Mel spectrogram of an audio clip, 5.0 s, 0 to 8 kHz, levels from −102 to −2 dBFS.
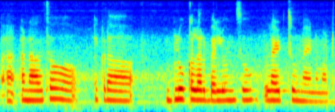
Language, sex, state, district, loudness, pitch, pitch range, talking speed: Telugu, female, Andhra Pradesh, Annamaya, -16 LUFS, 225 Hz, 215-230 Hz, 120 wpm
